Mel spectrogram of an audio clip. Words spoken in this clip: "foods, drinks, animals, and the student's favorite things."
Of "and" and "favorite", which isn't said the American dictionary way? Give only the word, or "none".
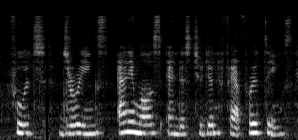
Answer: favorite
